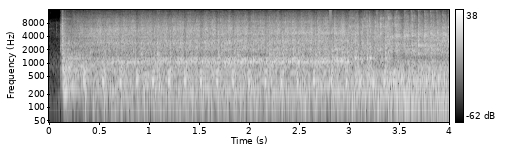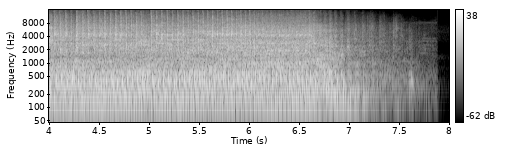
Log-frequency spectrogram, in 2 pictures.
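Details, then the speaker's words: John Deere Z225 zero-turn with a Nikki carb, blown head gasket and bad gas: the small single-cylinder engine catches, runs a rough, uneven beat on choke, then dies as soon as the choke is eased off. "As soon as I ease it off choke, it dies."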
